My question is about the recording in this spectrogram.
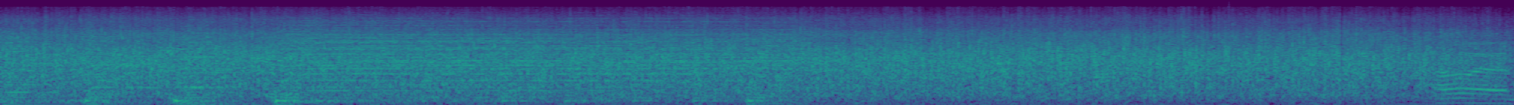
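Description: Studio audience applauding steadily, with the band's play-off music faintly under it in the first few seconds.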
